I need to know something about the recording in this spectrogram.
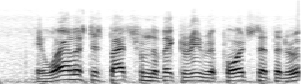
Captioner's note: man on radio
